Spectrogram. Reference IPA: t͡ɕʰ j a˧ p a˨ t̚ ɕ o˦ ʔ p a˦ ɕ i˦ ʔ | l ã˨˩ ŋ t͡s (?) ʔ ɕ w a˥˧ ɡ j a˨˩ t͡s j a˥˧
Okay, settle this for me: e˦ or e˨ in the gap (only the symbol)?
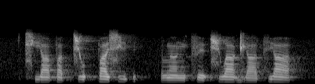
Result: e˨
